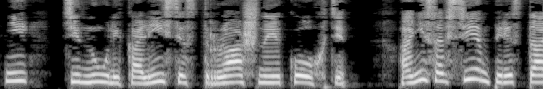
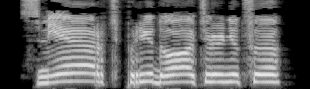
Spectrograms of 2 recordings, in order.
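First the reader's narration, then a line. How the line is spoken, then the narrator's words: Wolf's growl. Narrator (Russian): зарычал волк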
